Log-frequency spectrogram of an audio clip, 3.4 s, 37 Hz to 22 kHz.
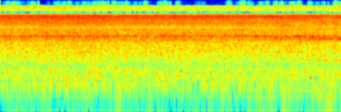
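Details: Mercedes S600 coupe just after cold start following belt, idler and fan clutch replacement, previously squealed on startup: smooth, steady idle with no squeal or chirp from the belt; runs clean and even.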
